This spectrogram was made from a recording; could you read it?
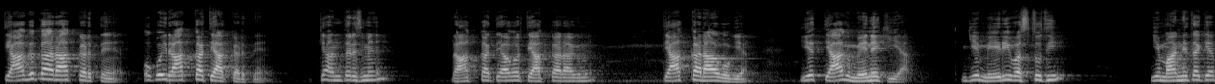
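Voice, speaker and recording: High-voiced man teaching in a questioning sermon. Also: a bit bright. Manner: asks rhetorical questions and answers them himself; repeats and rephrases key points. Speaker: spiritual teacher. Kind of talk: Jain discourse sermon.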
